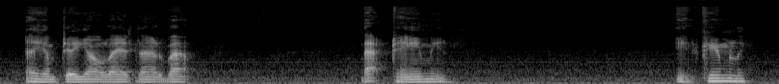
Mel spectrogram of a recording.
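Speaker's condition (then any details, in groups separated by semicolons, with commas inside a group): Brain bleed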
